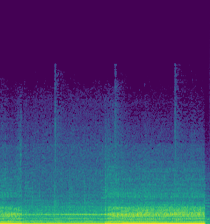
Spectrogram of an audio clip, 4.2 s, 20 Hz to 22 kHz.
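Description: Land Rover Defender P400's inline-six turbo engine idling steadily through a QuickSilver performance exhaust. The sound drops a step in loudness about half a second in and comes back up about two seconds in.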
